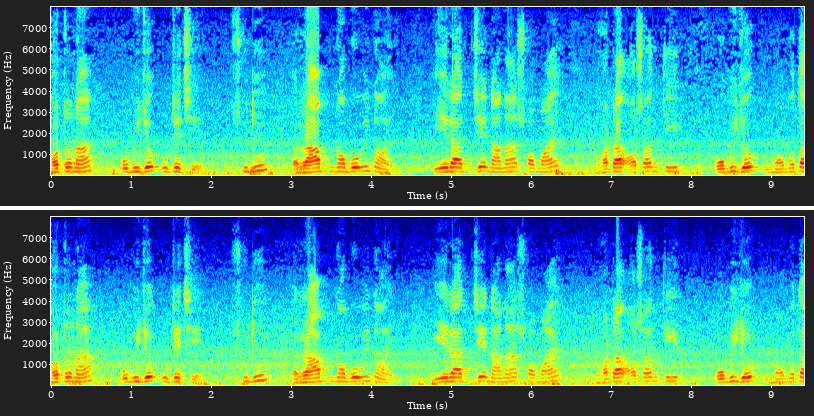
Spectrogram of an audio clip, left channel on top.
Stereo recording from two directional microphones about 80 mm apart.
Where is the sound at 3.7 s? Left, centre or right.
Left.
